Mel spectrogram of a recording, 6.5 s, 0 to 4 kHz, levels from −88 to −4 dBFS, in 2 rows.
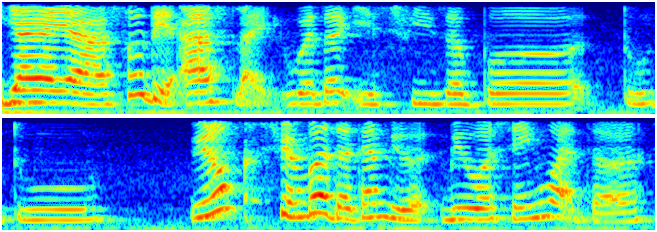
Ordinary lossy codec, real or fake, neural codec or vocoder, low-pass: none; real; none; 3.6 kHz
